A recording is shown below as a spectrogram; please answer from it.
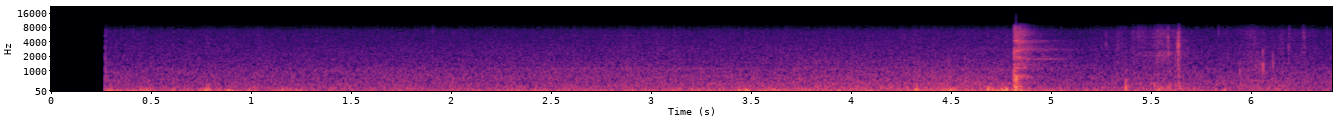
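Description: Steady low rumble of outdoor background noise on the microphone, with one sharp click or clink about five seconds in and fainter clicks just after. The sound cuts out for a moment at the very start.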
